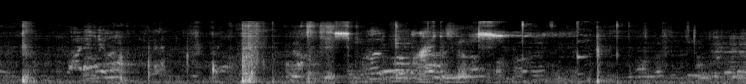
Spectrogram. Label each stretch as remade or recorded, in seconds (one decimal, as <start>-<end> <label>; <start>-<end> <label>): 0.0-7.5 remade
